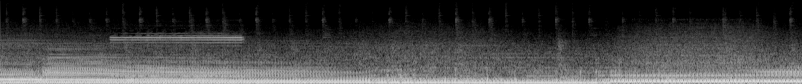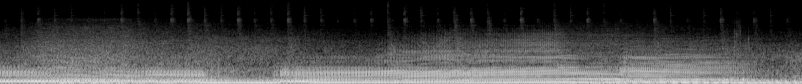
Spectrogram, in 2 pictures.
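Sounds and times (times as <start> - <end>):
motorcycle engine accelerating: 0.0 - 16.0.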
